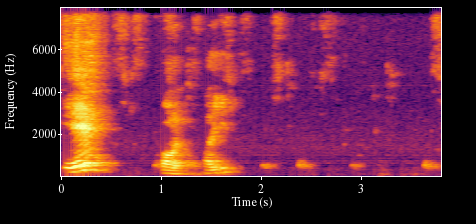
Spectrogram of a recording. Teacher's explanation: ए और आई, इनका उच्चारण स्थान कंठ तालु होगा। सिंपल फार्मूला, ए दैतो यानी दोनों ए का उच्चारण स्थान कंठ तालु होगा।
